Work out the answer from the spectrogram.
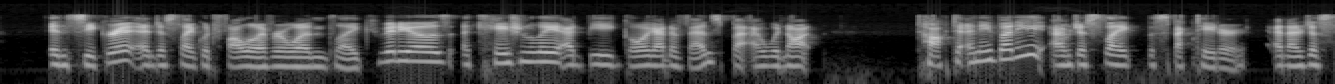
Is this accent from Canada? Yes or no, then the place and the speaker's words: yes; Toronto, Ontario, Canada; Yes, I am from Jane and Weston. So that's my hood.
